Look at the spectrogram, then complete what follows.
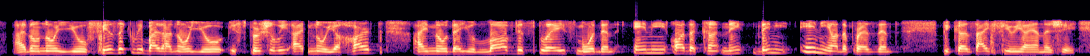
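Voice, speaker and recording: Delivered at a fairly quick pace, the speech has a Portuguese accent and ordinary pitch variation. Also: woman, fairly low pitch for a woman. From Brazil. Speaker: caller. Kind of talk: call-in comment.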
